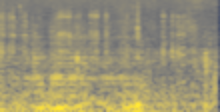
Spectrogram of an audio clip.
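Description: Inside a pickup's cab while driving on a dirt road: a steady low rumble of engine and road noise.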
